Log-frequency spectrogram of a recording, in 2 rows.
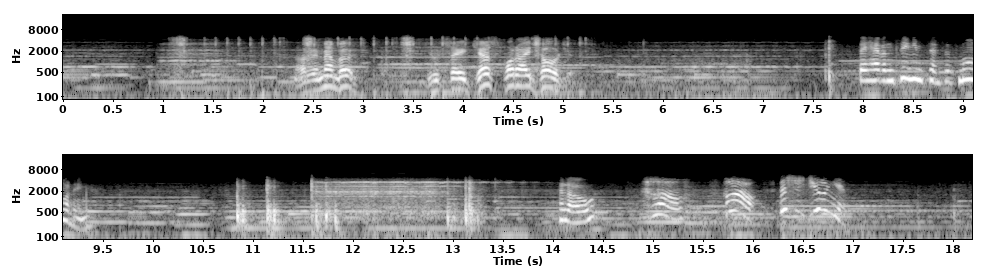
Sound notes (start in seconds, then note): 11.6 phone rings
